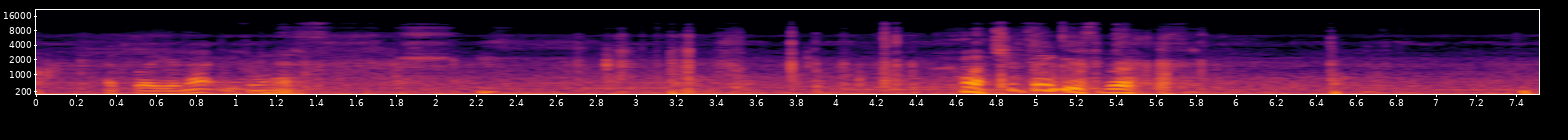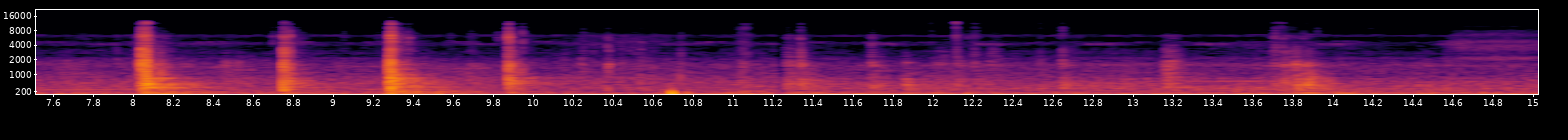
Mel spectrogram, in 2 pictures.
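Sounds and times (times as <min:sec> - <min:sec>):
sharp handling clicks and knocks: 0:07.9 - 0:14.1.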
